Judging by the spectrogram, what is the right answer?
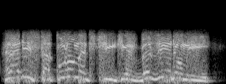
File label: voice message machine gunner contused, crew tanks czech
